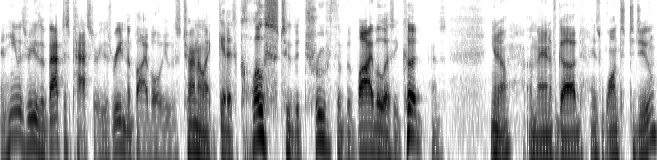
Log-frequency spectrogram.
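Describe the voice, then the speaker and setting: In a very clean recording with a silent background, a man speaks at a fairly low pitch and moderate pace. His intonation is lively, with big swings in loudness. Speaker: podcast host. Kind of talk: solo monologue. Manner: casual, rambling stream of consciousness.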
